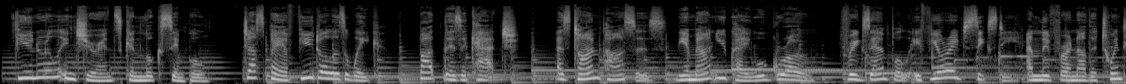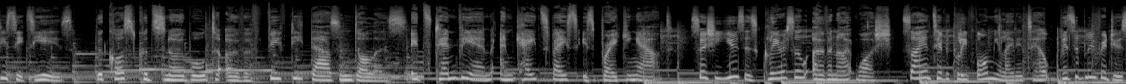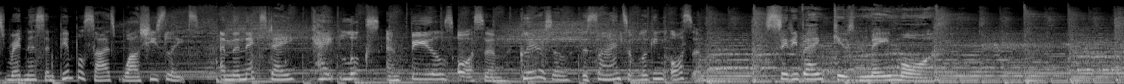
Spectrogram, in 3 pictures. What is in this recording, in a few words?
soft sell; EM Voices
